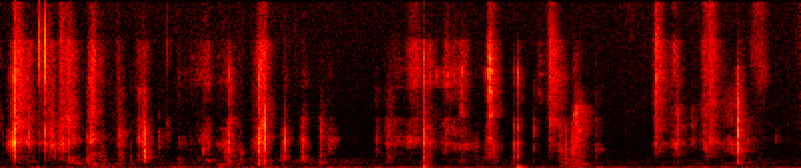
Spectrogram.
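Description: Soft, irregular crackling and clicking as a small half-inch-barrel curling iron is handled and worked into coarse beard hair.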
